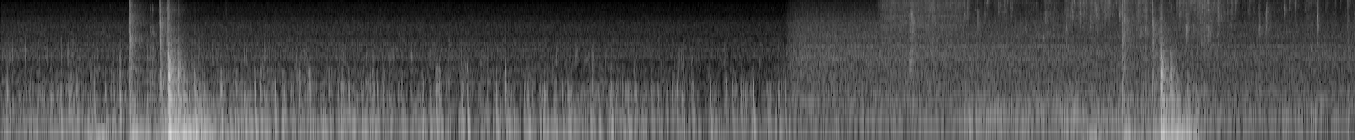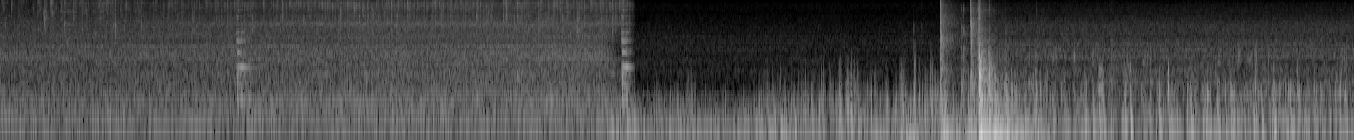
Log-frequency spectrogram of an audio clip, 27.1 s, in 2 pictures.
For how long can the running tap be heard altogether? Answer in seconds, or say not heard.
11 s.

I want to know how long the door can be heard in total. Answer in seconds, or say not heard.
4 s.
